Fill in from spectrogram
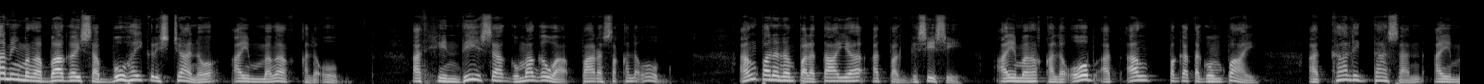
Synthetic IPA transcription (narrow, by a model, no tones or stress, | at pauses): amɪŋmɐŋabaːɡɐjsɐbuːɦajkɾɪst̪jaːno̞ʔɐjmɐŋakɐlo̰ʔo̞̰b̚ | ʔɐt̪hɪnd̪isɐɡʊmaːɡɐwa̰paːɾɐsɐkɐloʔo̞b̚ | ʔɐŋpɐnɐnampɐlɐt̪aːjaʔɐt̪̚pɐɡ̚ːɪsiːsɪ̰ | ʔɐ̰jmɐŋakɐlo̰ʔo̞bɐ̰t̪ɐŋpɐɡ̚kɐt̪ɐɡʊmpaj | ʔɐt̪̚kalɪɡ̚t̪aːsɐ̰nʔɐj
